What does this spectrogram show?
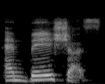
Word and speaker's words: ambitious: Mà trọng âm dây từ B, đuôi shirt trọng âm dây trước nó là B. Thì đọc là ambitious, ambitious, ambitious nha.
